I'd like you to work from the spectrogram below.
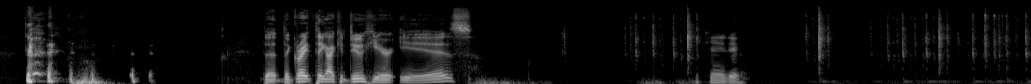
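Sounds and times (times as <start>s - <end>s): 
speech: 0.2s - 0.6s, 2.6s - 4.8s, 7.1s - 7.5s
typing on a computer keyboard: 5.6s - 7.1s, 8.0s - 10.3s.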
